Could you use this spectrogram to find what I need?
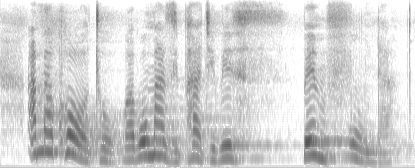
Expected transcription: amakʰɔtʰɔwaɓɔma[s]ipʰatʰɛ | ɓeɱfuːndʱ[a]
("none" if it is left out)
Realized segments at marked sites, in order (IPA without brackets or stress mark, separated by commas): z, a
